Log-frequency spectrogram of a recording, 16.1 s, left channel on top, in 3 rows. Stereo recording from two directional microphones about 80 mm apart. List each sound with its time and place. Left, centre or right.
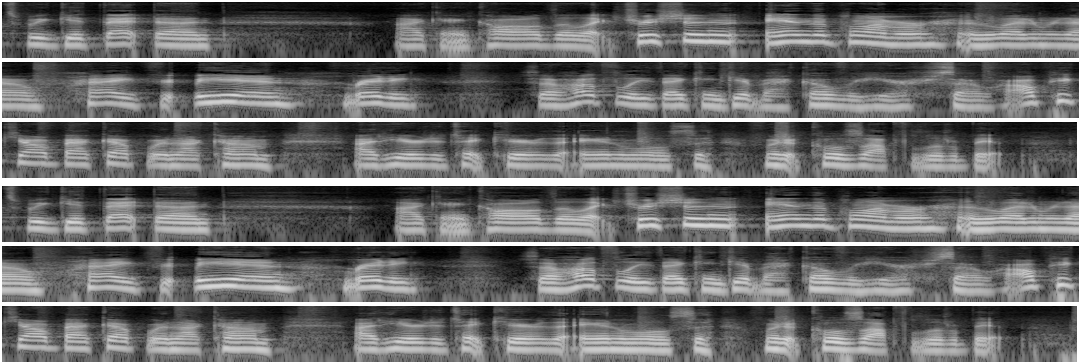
0.1 s speech: right
2.0 s speech: right
3.8 s speech: centre
4.6 s speech: right
5.8 s speech: right
8.0 s speech: right
13.5 s speech: right
14.6 s speech: right
15.2 s speech: right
